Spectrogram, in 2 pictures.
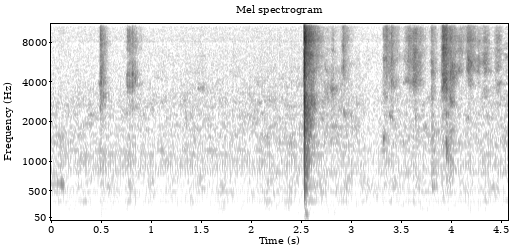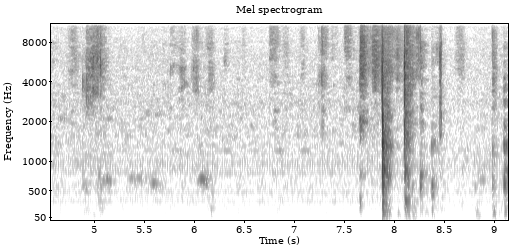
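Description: Scissors trimming craft paper for a handmade card, a few sparse snips and rustles at close range in a quiet room, with a sharp cut early and a cluster of cuts near the end.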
